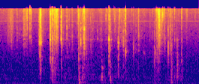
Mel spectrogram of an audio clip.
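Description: A utility knife blade cuts and scrapes a fist-sized block of white soap, puffed up in a microwave into a brittle, porous foam and held in the hand, breaking it into crumbs. Dry, bright crackling and crunching bursts come in an irregular series, each dying away almost at once. Quieter scratchy scraping fills the gaps between them.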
